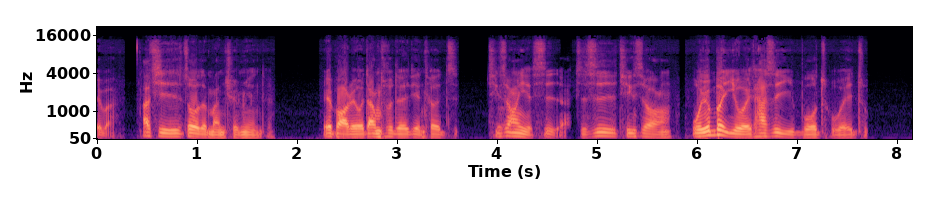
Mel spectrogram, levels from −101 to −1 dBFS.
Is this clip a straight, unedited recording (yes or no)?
no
